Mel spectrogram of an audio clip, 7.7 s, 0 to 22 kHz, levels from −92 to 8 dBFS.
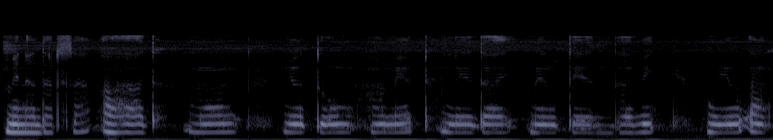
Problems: low volume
